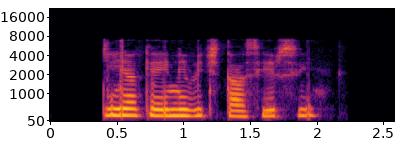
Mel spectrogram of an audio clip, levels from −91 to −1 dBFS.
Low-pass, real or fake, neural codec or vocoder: 7.2 kHz; fake; codec, 16 kHz, 4 kbps, FunCodec, trained on Chinese and English, 50 frames a second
